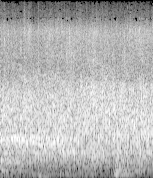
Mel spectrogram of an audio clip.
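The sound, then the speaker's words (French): Dense, steady applause from a church audience, a loud continuous wash of clapping hands that holds evenly throughout without pause. “Est-ce que, est que tu peux encore acclamer Dieu pour la vie du berger Abbé Didier”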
